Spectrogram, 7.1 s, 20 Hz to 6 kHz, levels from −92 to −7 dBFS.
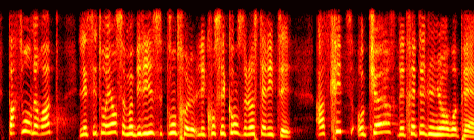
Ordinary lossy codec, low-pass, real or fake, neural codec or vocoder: none; 5.4 kHz; fake; codec, 16 kHz, 0.8 kbps, ZipCodec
